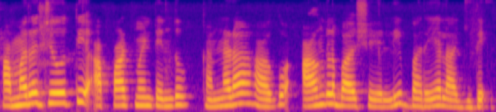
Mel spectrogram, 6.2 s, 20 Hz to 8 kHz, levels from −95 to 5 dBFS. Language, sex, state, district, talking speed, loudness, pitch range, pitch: Kannada, female, Karnataka, Bangalore, 85 wpm, -14 LUFS, 190-240 Hz, 210 Hz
